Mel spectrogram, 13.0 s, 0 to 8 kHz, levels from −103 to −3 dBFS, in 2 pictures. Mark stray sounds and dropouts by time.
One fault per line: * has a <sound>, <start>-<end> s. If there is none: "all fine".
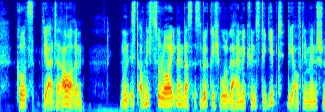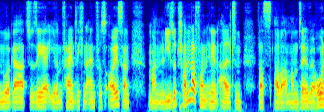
all fine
